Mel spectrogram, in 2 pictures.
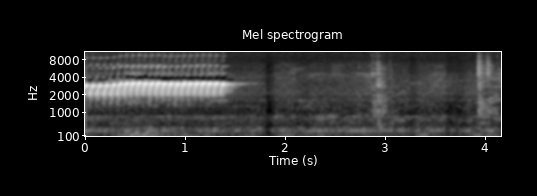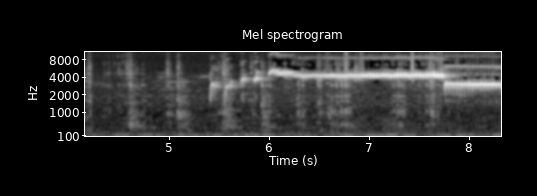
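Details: Canary song for training young birds: a fast, buzzy trill, a quiet pause with a low rumble, then scattered chips leading into long, high, steady whistles.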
